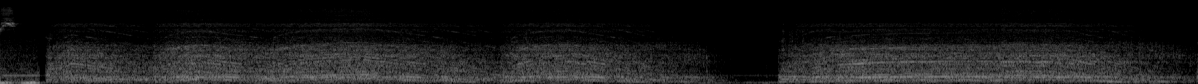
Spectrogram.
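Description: Bosch stand mixer's motor running with the dough hook turning through flour and liquid, the first mixing of a bread dough. It runs in two goes with a short stop about seven seconds in, its whine rising and falling in pitch.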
